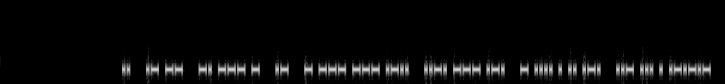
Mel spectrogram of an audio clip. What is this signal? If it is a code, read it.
Morse code, heard as a keyed tone, about 50 wpm, 700 Hz. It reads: I AM NOT A TOOL FOR THEIR USE.
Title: Sentences from Top 1000 Words - Review Part 6 - 50wpm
